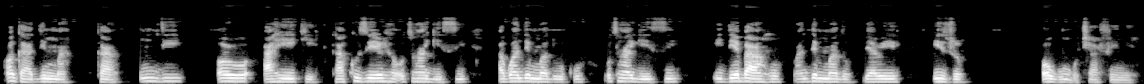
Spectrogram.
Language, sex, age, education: Igbo, female, 15-29, tertiary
